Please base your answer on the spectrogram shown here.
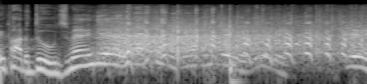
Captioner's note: laughter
